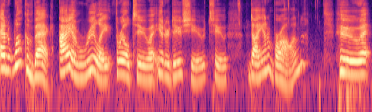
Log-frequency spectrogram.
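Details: Adult woman speaking; Normal speech.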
